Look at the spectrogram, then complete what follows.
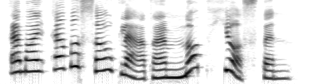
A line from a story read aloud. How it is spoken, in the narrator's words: he said haughtily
